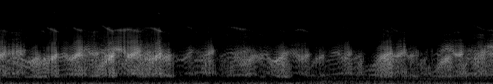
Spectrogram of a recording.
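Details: Croaking frogs in a busy chorus: clusters of harsh, pulsed calls come in bursts, with short squeaky notes on top and a brief lull in the middle.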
